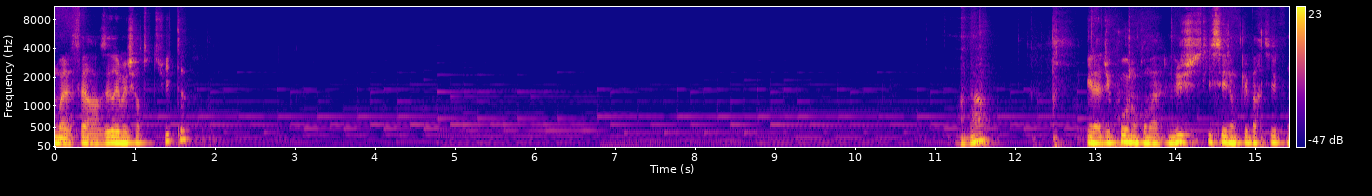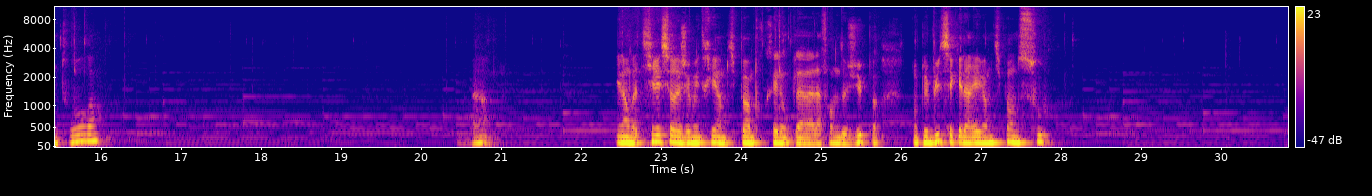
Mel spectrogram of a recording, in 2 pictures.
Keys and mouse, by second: 12.6 right click, 15.8 right click, 18.0 right click, 20.4 right click, 22.8 right click, 24.3 right click.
